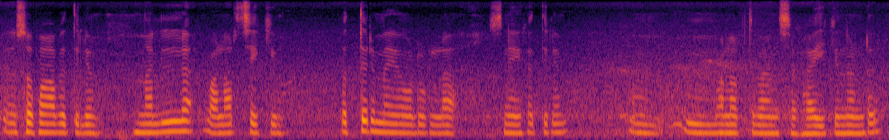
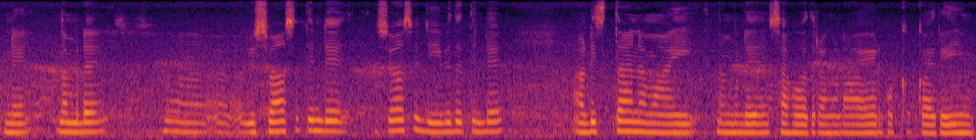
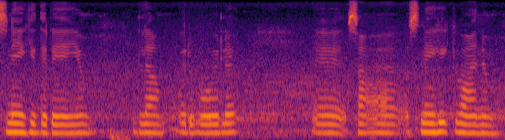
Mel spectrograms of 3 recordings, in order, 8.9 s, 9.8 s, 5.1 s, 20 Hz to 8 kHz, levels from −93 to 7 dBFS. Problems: constant background noise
